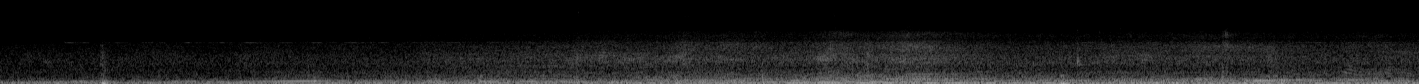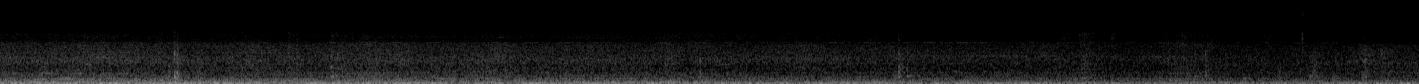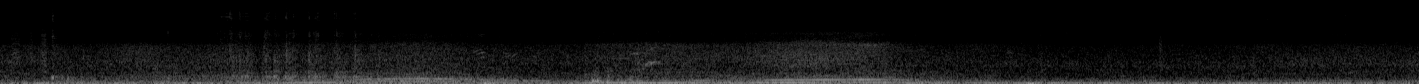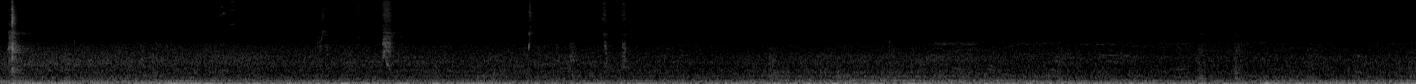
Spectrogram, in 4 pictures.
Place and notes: Zhongshan District, Taipei City - Entrance to the market
Entrance to the market, Traffic Sound, Being compiled and ready to break businessman, Binaural recordings, Zoom H4n+ Soundman OKM II
Taipei City, Zhongshan District, 台北漁市, 20 January, 14:42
